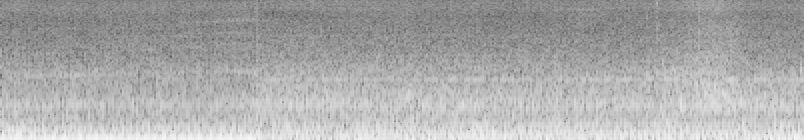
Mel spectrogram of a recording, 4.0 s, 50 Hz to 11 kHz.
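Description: A Mazda RX-7 FD3S rotary engine idles with a new downpipe fitted, a steady low drone with a deeper tone dropping away after about a second, then an even rumble continuing alone.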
